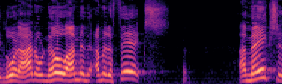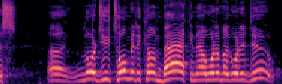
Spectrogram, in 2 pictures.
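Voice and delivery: high, loud frightened prayer; anxious plea. Retold or imitated. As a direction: beg God, panicking. Jacob's anxious prayer voiced.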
